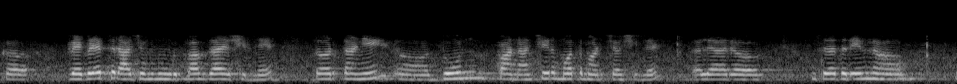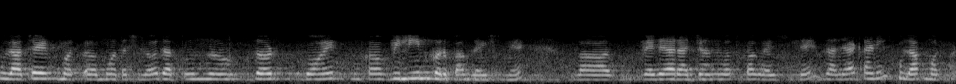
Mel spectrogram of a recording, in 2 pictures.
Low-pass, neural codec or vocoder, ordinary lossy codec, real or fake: 7.2 kHz; codec, 24 kHz, 6 kbps, HILCodec; AAC, 16 kbps; fake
